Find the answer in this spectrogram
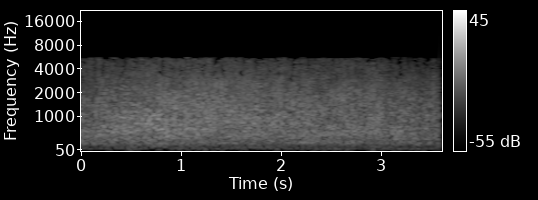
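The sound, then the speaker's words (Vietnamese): A crowd claps steadily, a dense, even wash of hand claps that holds at a constant loudness for several seconds, with no voices above it. “Nhờ các bạn niệm Phật á, cho chàng pháo tay đi.”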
